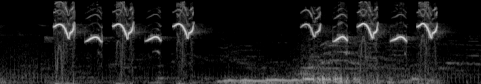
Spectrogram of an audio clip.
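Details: Cinereous tit song for luring wild birds: two bursts of five clear, ringing whistles in quick succession, high downswept notes alternating with lower ones, separated by a brief low humming sound.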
